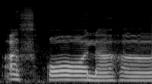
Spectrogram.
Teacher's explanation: क़ाफ़ को मोटा करके पढ़ेंगे और सा को नरमी से।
